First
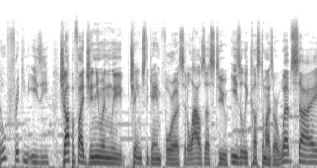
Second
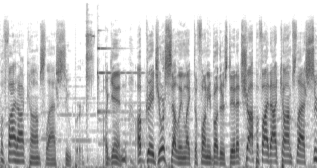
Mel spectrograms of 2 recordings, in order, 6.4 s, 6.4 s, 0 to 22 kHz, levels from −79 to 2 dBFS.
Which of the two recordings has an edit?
first; 2 cuts; at 1.0 s, 4.6 s

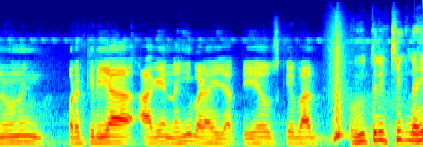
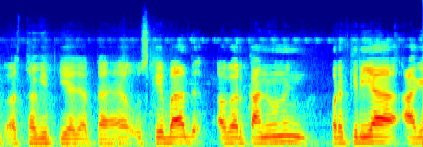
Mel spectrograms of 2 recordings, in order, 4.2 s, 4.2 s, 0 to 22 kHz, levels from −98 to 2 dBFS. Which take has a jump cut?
first; 1 cut; at 3.3 s

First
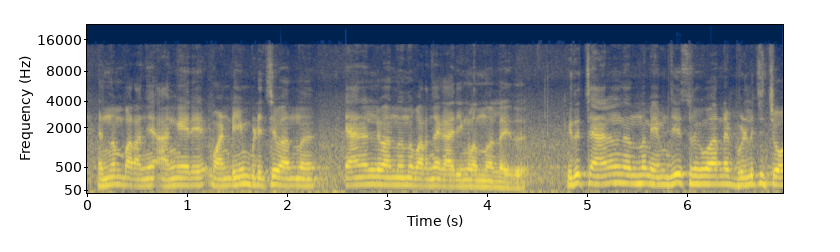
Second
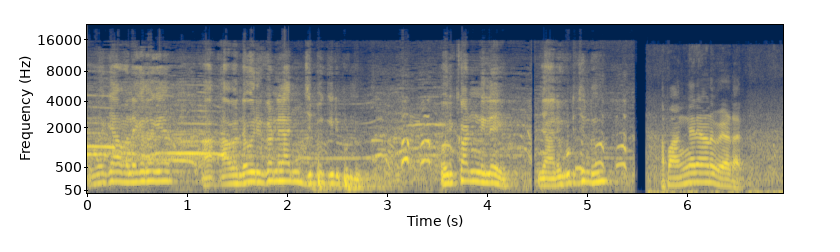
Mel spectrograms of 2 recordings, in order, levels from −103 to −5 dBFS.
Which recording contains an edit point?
first; 1 cut; at 2.5 s

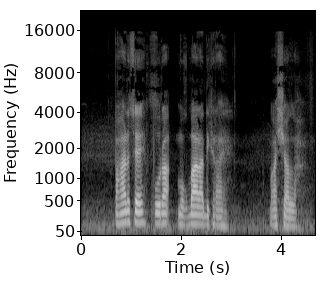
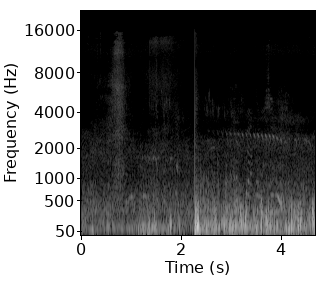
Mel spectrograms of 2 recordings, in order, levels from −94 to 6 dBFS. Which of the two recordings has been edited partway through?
second; 1 cut; at 2.2 s

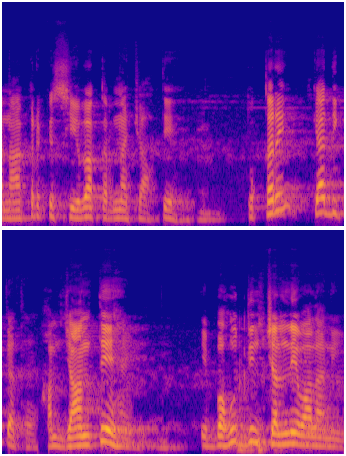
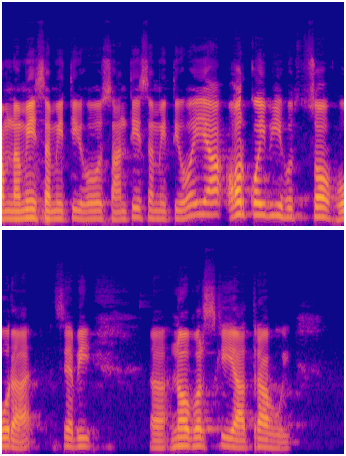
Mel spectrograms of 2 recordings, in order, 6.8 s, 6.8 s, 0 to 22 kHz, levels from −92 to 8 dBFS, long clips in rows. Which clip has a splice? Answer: first; 1 cut; at 3.7 s

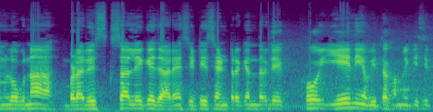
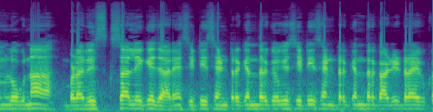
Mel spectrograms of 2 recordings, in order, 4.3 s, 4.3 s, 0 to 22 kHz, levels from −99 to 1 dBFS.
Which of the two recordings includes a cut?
first; 1 cut; at 2.7 s

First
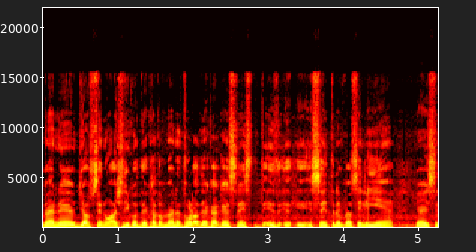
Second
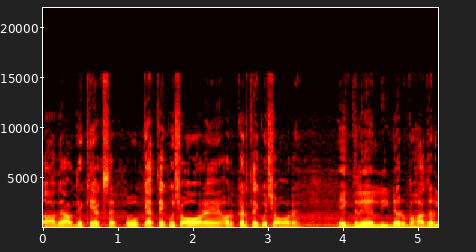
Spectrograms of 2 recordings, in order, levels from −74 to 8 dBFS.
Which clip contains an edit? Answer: second; 2 cuts; at 1.1 s, 3.7 s

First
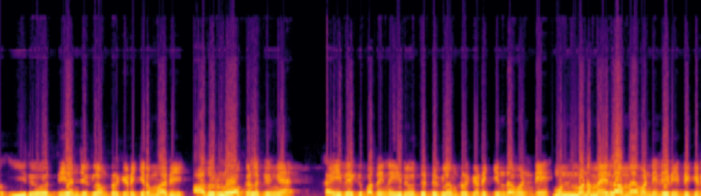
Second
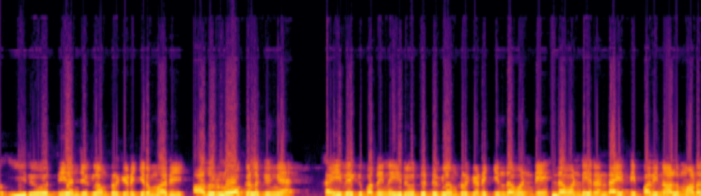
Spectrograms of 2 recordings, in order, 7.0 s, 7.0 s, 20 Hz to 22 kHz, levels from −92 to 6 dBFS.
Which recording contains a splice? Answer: first; 1 cut; at 5.5 s

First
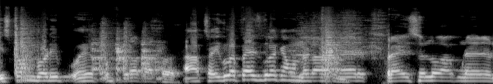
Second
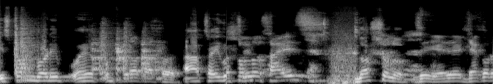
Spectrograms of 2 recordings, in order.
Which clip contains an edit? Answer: second; 1 cut; at 2.3 s

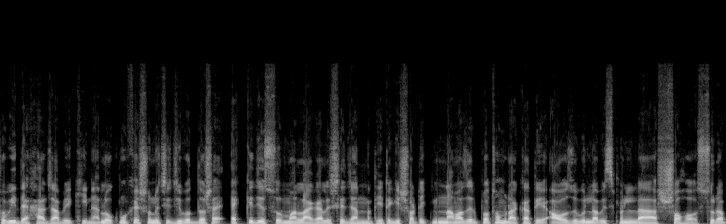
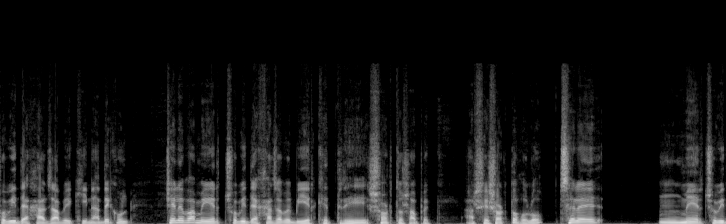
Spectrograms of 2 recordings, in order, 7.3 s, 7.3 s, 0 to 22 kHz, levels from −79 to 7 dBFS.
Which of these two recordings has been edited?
first; 2 cuts; at 1.0 s, 4.3 s

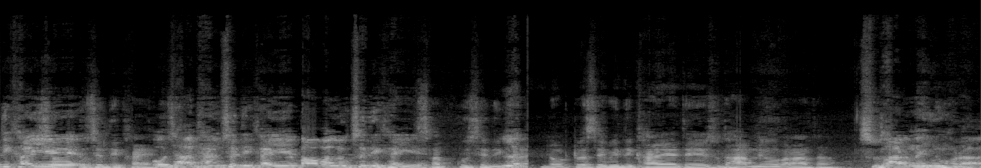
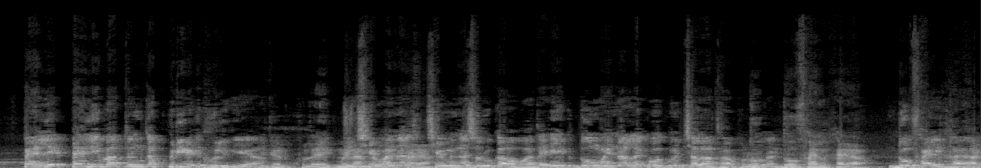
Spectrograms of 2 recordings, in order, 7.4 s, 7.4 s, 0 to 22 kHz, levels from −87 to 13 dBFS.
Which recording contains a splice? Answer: first; 1 cut; at 3.9 s

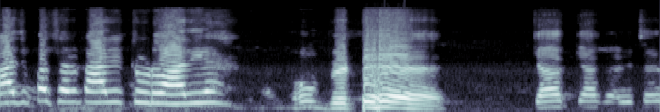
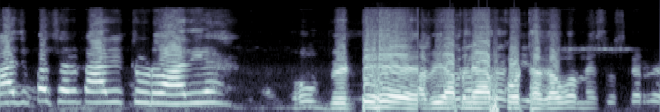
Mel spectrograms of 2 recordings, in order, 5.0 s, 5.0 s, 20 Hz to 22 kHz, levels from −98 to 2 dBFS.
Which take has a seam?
second; 1 cut; at 3.1 s

